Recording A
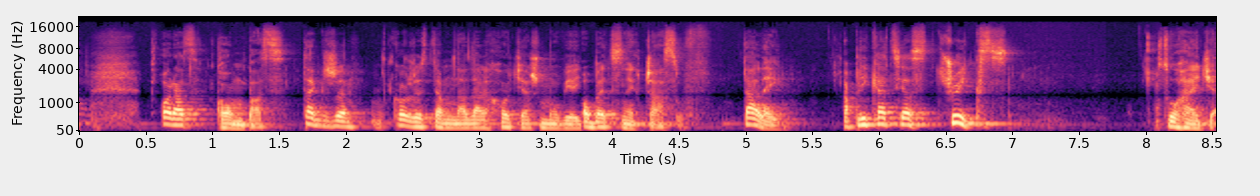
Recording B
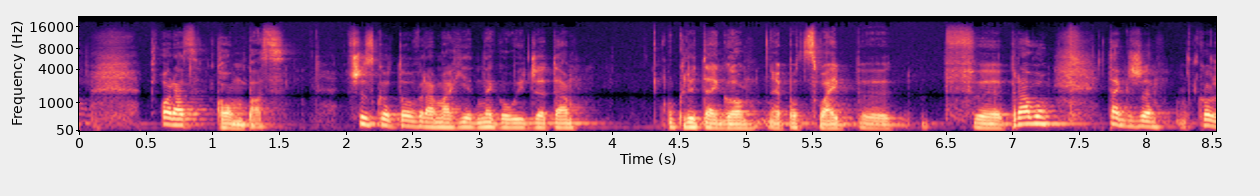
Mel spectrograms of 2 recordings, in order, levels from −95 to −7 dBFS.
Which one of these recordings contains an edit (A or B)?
A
